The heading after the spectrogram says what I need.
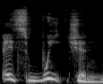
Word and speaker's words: Wetjen: So it's Wetjen, isn't it? The Wetjen. Is it? Are we going with pronunciation. Wetjen? Yeah, it's a silent T.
